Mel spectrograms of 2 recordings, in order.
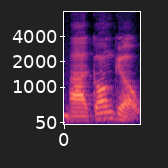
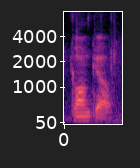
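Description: First: Put-on Gone Girl hit loud and pointed; emphatic title plug. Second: Said in the usual way. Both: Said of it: "Do you wanna be even more glaringly obvious?".

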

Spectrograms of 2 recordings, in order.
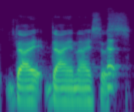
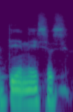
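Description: First: Dionysus said "die-uh-NYE-sus"; first-attempt pronunciation. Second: Dionysus said "dee-uh-NEE-sus"; corrected pronunciation. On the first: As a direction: say Dionysus with long i sounds, like "die" and "nice". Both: Real, not acted.

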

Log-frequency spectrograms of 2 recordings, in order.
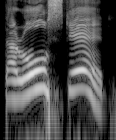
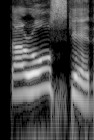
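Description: First: Slow emphasis. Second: Louder repeat. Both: Shown as a demonstration. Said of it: "repeated for emphasis".

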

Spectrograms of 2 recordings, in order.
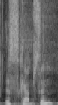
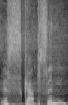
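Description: First: Eskapsin repeated quickly and softer, a light rise at the end; Greek word repeated. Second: Eskapsin said slowly and carefully, syllable by syllable, rising at the end; Greek word spoken slowly. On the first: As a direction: toss off eskapsin once more, softer. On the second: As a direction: sound out eskapsin slowly like a teacher. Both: Shown as a demonstration. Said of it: "that's called".

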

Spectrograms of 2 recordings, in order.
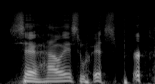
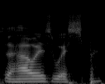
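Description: First: Slow, kindly Mister Rogers voice; gentle Mister Rogers. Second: A light take on Mister Rogers' calm voice; gentle Mister Rogers. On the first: Mister Rogers gently asking about Robert's ninja friend, slow and kind. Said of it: "Mister Rogers looks at me and goes". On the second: Teller replaying Mister Rogers' line, soft and kind. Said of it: "Just the way he said it". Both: Retold or imitated.

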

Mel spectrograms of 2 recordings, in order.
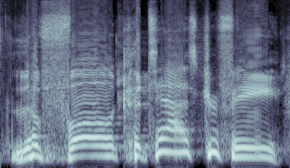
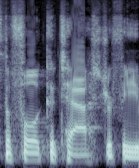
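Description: First: High, slow, drawn-out theatrical delivery; dramatic proclamation. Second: Said in the usual way. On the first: Acted. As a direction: intone it like a grand tragic title. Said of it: "all I could think of was the words".

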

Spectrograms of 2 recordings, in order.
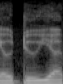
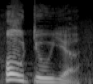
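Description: First: Said in the usual way. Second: Put-on Minnesotan accent. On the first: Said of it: "Minnesotan accent". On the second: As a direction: say "Oduya" the Minnesotan way, round open vowels. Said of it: "kinda got, like, a Minnesotan accent".

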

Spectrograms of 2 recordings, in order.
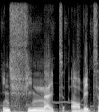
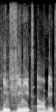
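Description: First: "Infinite" said "infinaït", with a long English I sound in the last syllable; "Infinite Orbit" with the French speaker's own mistaken "infinaït"; rough English, "Infinite" ending like "night"; bad English accent. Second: "Infinite" said "infinit", with a short I in the last syllable; "Infinite Orbit" repeated with the corrected "infinit"; corrected pronunciation. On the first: Real, not acted. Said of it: "corriger mon accent anglais pourri". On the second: Shown as a demonstration. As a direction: fix it: "Infinite" ending in a short "nit". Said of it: "merci de me corriger".

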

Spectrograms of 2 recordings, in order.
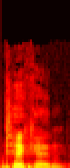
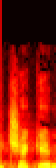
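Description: First: "Chicken" with a plain t-like stop for the ch; child's mispronunciation. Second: Said in the usual way. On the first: Retold or imitated. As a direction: imitate a child saying "Chicken" without the ch hiss. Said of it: "and they're like". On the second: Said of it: "say chicken".

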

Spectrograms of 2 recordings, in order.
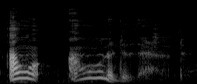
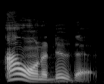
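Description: First: Hushed, eager whisper; awed whisper. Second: Said in the usual way. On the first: Retold or imitated. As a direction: whisper it like a secret longing. Peter voices his wish in awe.

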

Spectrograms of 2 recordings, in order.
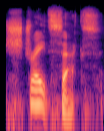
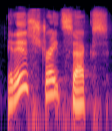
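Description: First: Said in the usual way. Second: "is" leaned on, whole line high and slow; pitched up, slowly stressing "is". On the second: Shown as a demonstration. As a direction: insist on "is" in "It is straight sex".

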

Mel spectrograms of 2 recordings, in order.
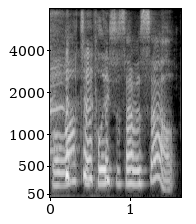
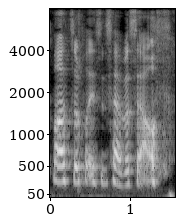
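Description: First: Higher Southern twang, hammed up; Southern accent. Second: Said through laughter; giggling as she speaks; laughing, pitched high. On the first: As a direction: play the Southern merc repeating her line. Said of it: "Southern Cragsmith just always sounds like this". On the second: Real, not acted.

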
